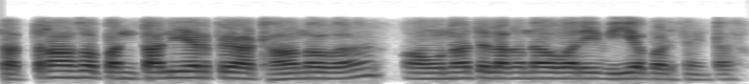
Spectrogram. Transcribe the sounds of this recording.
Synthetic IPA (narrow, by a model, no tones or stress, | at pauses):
sɐt̪ɾə̃sɔːpɐ̃nt̪aːliːɦəɾʊpijaʈʰaːə̃nd̪oːʋəɛ̃ːʊnə̆t̪elɐɡə̃nd̪aʋɐɾiʋiːəpɐɾsẽːɳʈa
